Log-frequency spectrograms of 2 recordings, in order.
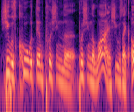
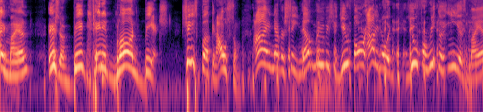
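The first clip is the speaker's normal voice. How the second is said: mocking put-on voice, higher pitch; 8 semitones higher than usual. Mocking how right-wingers react to an ad: imitating a MAGA supporter. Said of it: "they're just like".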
